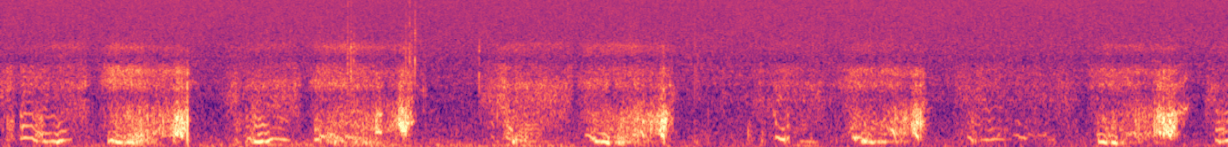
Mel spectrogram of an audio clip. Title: Matilda and the snore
